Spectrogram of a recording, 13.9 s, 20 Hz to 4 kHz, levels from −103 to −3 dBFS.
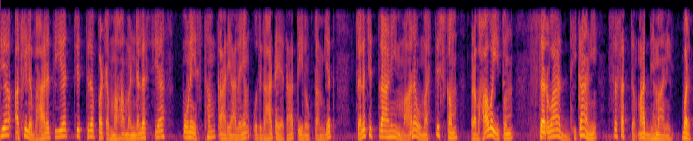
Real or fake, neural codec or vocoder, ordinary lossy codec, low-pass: fake; vocoder, 22.05 kHz, 80 mel bands, WaveNeXt; none; 3.6 kHz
